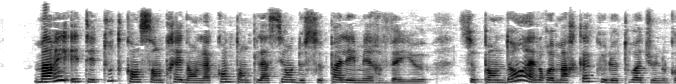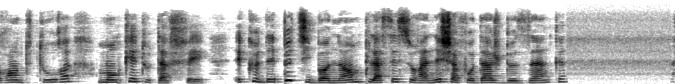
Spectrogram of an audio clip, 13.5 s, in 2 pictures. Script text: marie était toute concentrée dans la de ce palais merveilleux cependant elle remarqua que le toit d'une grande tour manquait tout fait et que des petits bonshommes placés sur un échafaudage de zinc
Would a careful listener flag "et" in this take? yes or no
no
